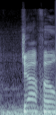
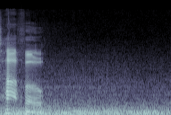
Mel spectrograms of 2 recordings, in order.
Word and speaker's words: Jaffo: Is it Jaffo? Like, is the J more like Spanish pronouncing? Make sure I'm getting it right. It's where I get told, like, no, it's Hafo. Thank you. Well, just get on the website every day. J not silent. All right, Jaffo then.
